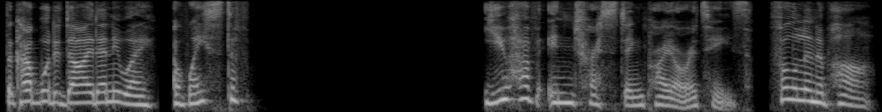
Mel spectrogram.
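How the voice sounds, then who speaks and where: Dry sarcastic game heroine, cautious, quick little remarks. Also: female voice, on the high side, expressive. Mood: wry. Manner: dry, sardonic asides. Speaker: player character. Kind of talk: game voice lines.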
